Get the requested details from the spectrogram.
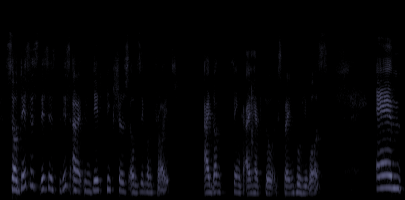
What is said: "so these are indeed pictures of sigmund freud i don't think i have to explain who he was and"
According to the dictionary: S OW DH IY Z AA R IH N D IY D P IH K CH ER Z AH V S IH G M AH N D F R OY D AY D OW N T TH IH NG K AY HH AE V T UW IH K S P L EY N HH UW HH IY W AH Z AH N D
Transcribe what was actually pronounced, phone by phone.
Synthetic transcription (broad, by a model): S OW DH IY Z AA R IH N D IY D P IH K CH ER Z AH V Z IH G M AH N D F R OY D AY D OW N T TH IH NG K AY HH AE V T UW IH K S P L EY N HH UW HH IY W AH Z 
